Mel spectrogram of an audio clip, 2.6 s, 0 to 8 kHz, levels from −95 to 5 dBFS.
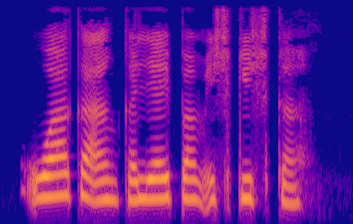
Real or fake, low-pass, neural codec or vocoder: real; 7.2 kHz; none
